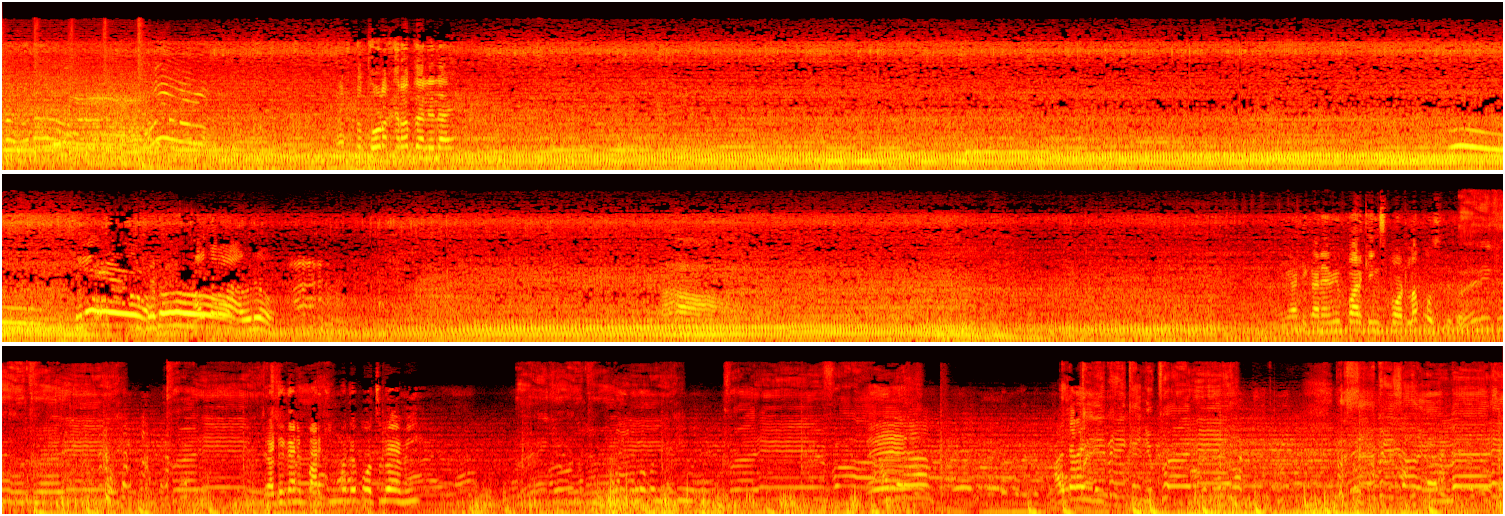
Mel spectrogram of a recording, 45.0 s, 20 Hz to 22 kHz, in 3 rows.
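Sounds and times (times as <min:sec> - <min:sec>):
motorcycle engine running: 0:00.0 - 0:45.0.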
